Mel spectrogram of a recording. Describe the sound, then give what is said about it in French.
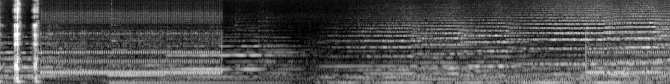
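A telephone ringing effect marks a telepathic call: two sharp clicks open it, then sustained, fairly faint ringing tones carry on steadily without any talk. “Je vais appeler mon maître. Et à Berlu de se livrer ainsi à un appel télépathique, bien sûr.”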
